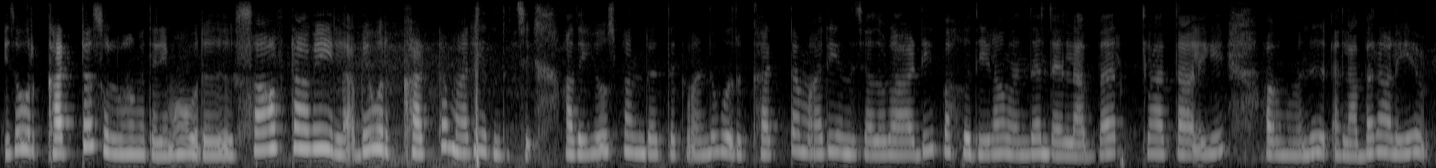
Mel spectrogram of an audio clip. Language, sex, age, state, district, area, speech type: Tamil, female, 30-45, Tamil Nadu, Tiruvarur, rural, spontaneous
